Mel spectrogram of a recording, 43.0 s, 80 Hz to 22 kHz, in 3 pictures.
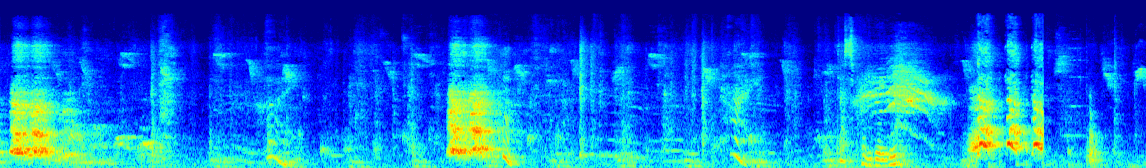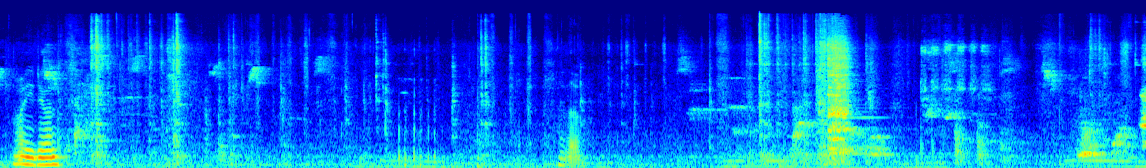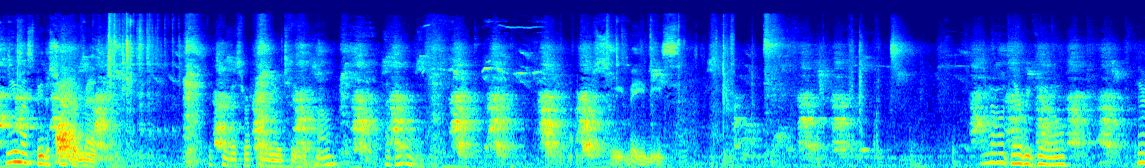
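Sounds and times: dogs barking: 0.0 - 2.3, 5.4 - 7.3, 12.0 - 13.5, 23.3 - 26.5, 27.6 - 36.7, 37.7 - 39.8, 40.6 - 42.9
dog mouthing and snuffling: 18.0 - 22.8.

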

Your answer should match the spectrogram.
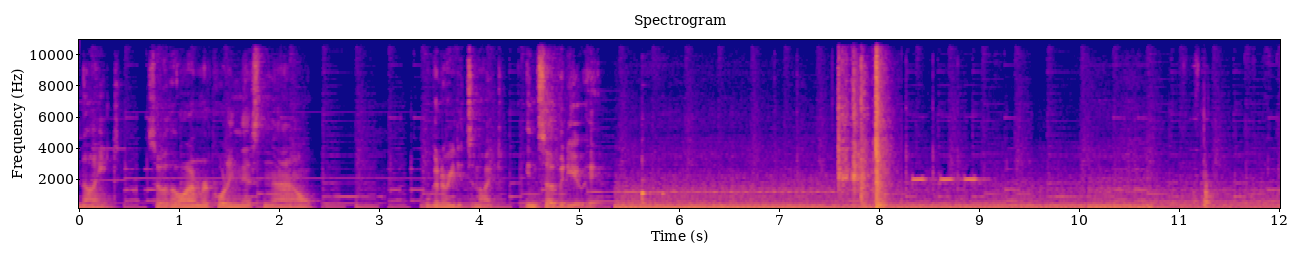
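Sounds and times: microwave oven humming: 5.4 - 12.0
microwave click: 7.0 - 9.1.

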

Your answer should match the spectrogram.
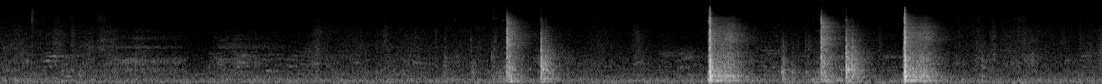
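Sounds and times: chiropractic table knocking: 4.9 - 5.7, 7.1 - 9.6.

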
